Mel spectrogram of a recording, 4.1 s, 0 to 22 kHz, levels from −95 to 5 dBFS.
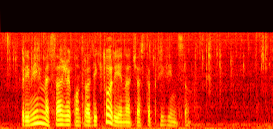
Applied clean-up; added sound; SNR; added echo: none; Bathtub (filling or washing); 13 dB; none.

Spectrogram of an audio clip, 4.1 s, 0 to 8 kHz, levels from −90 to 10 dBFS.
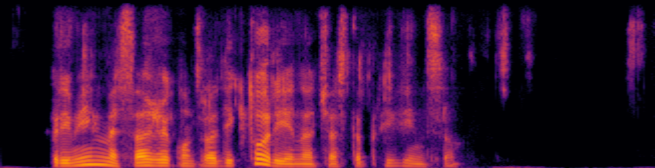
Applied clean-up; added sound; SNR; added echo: neural mask model Resemble Enhance denoiser.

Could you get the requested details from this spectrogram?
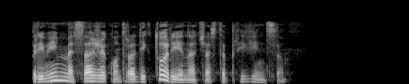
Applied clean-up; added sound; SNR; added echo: none; none; none; none.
